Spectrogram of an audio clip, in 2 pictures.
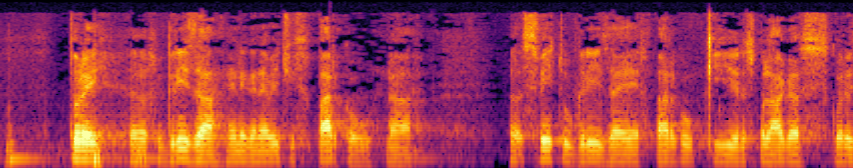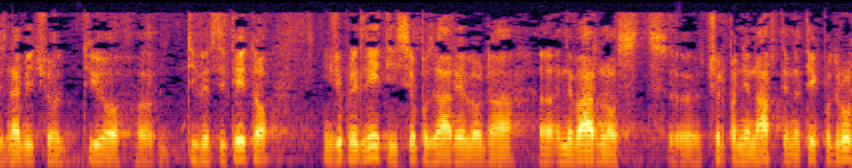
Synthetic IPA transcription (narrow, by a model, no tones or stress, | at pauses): t̪oːɾɛjɡɾeːzaɛːnɛɡanajʋeːt͡ʃixpaɾkɔwna | sʋeːt̪uɡɾezaɛpaːɾkɔwkiɾaspɔlaːɡaskɔːɾajznajʋeːt͡ʃjɔb̪iɔ | d̪̥iʋɛɾzit̪eːt̪ɔinʒepɾɛd̪leːt̪isɛjɔpɔzaːɾjalɔnanɛʋaːɾnɔst̪t͡ʃəɾpanjanaːft̪ɛnat̪eːxpɔd̪ɾoː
